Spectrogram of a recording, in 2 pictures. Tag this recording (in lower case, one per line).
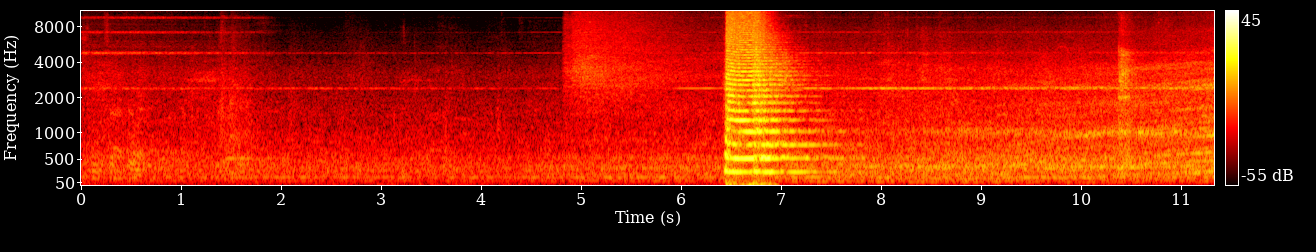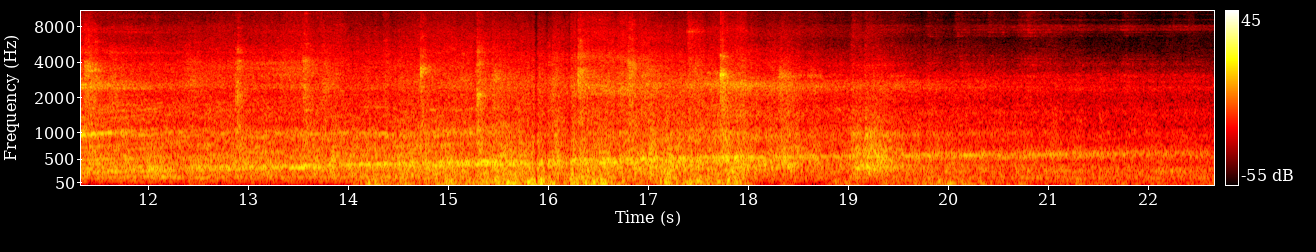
rail transport
underground
vehicle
